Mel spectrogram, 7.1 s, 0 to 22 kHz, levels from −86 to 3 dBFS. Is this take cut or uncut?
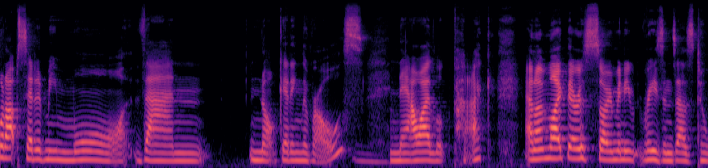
cut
